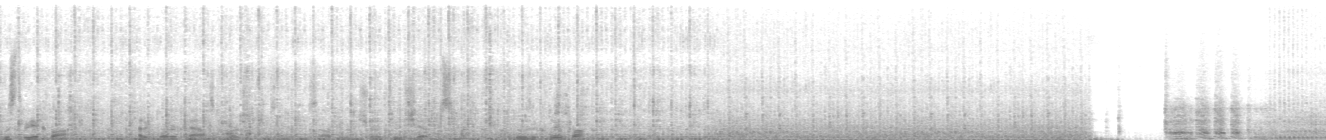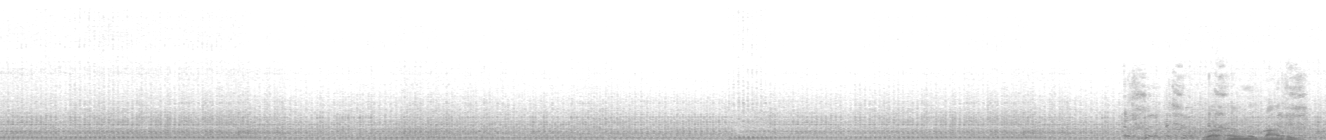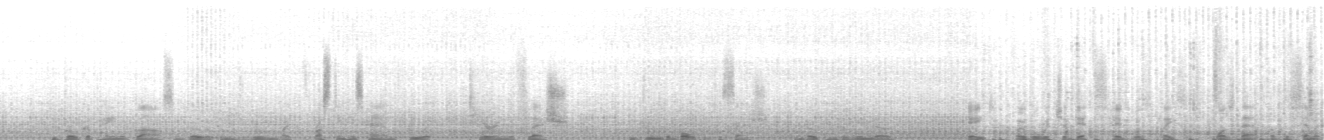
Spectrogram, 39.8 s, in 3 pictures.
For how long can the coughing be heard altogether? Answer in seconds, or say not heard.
2 s.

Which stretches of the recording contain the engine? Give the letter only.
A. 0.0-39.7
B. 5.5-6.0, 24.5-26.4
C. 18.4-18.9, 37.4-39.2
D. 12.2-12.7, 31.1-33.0
A.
